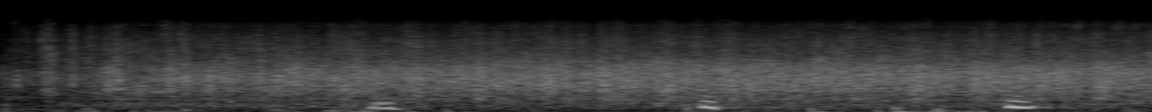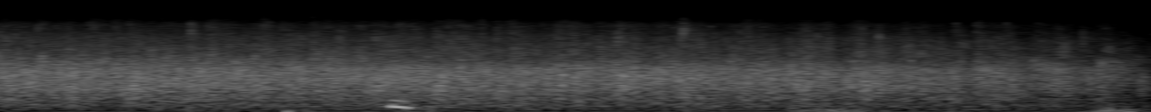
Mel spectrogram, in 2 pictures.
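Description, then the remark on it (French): Sustained applause from an audience, a dense steady clatter of many hands clapping for the whole stretch, with a few faint voices surfacing briefly underneath. “suis contente de m'applaudissiez sur ça parce que j'avais un petit trac à l'apporter, mais euh, OK, c'est bon.”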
